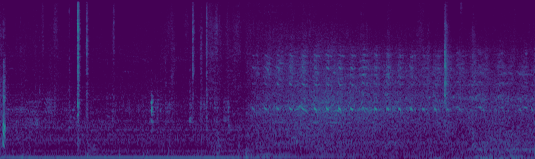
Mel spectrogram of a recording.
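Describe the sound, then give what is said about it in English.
Lots of seagulls call repeatedly outdoors in Liverpool, their harsh, overlapping cries growing busier partway through over steady wind-like background noise, with faint voices murmuring at times. “Lots of seagulls out today.”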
